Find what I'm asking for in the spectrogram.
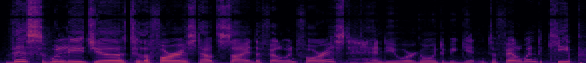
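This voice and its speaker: A man's voice: extremely high pitch, normal speed, a bit bright, soft background music, pitched above the performer's own voice. A man voicing a cheery, motherly little dwarf woman apothecary in a tabletop game. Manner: sing-song, calls people honey.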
